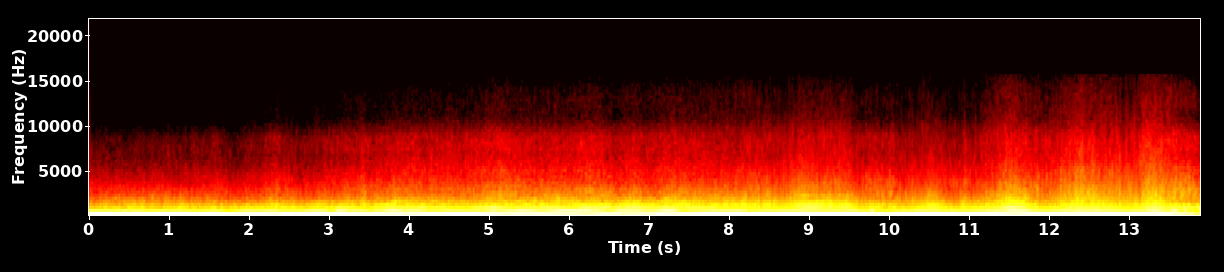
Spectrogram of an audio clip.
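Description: Dodge Charger Hellcat's supercharged V8 held at high, steady revs while the car spins its rear tyres in a smoky donut. The pitch wavers and dips a little several times, then falls away sharply as the throttle is released near the end.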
